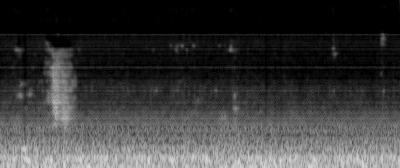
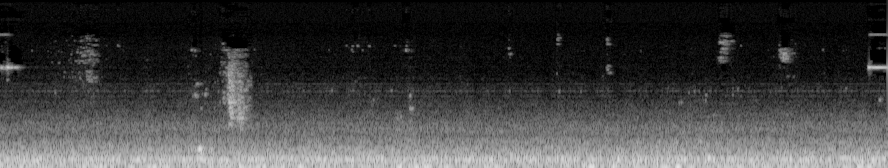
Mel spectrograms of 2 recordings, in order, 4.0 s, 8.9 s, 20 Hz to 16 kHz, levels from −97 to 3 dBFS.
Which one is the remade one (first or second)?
first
